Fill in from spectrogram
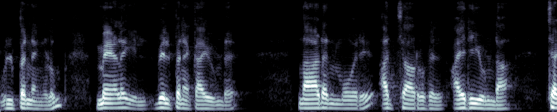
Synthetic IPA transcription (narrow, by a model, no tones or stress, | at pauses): ulpɐnɐŋːɐɭumː | e̞ːɭɐjilʋilpɐnɐkːaːjuɳɖɨ | naːɽɐnmo̞ːɾɨʔɐt͡ɕːaːruɣɐɭɐjɾijuɳɖɐ | t͡ɕɐ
